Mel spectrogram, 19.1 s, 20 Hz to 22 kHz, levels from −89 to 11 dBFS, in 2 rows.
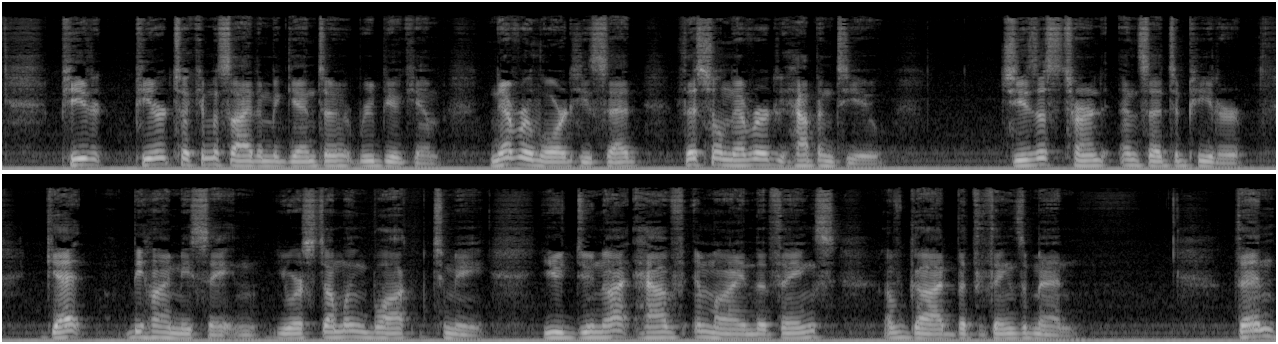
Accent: American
